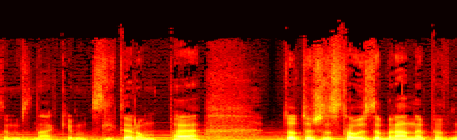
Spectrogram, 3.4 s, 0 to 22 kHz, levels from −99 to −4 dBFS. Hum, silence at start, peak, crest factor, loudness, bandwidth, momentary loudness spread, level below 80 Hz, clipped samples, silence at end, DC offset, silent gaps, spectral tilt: none; 0 s; 0 dBFS; 18 dB; -18 LUFS; 16.5 kHz; 11 LU; -40 dBFS; under 0.1%; 0 s; under 0.1%; none; -6.5 dB/octave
